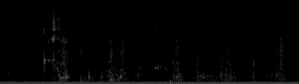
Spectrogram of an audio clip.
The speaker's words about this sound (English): First of all, I'm going to be snacking on these little Toll House cookies and Nutella. So you're going to have to just kind of bear with me as I chew on these things because they are delicious.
